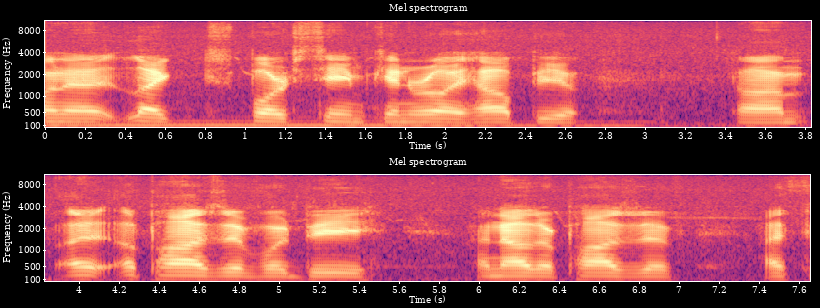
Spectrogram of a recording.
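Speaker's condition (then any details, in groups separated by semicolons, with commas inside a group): Cerebral palsy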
